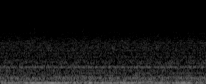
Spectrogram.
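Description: Steady rain falling on a window, an even hiss, over a low rumble of city traffic.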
